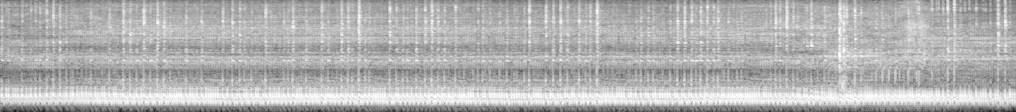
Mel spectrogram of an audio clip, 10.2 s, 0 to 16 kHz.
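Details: Chainsaw tuned in the cut at about 13,500 rpm: high steady scream with a ragged, spitting, sputtering burble; carburetor mixture sounds far too rich and needs leaning.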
